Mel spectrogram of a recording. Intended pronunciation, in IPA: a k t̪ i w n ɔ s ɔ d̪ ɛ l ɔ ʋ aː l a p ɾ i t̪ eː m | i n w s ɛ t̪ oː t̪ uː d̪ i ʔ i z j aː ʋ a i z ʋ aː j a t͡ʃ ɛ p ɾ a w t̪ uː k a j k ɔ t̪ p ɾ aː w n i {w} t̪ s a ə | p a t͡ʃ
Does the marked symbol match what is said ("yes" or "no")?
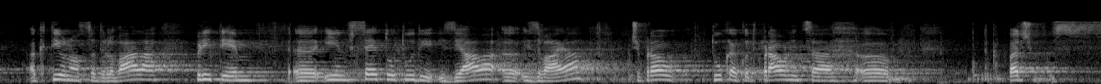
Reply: no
